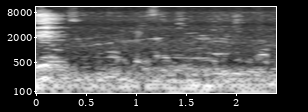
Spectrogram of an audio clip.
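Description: Indistinct, muffled speech over a steady low rumble.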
